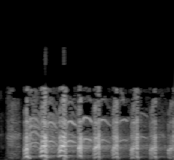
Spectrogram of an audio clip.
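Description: A person laughing: a quick run of snickering bursts, about five or six a second, breaking in about a third of a second in.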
